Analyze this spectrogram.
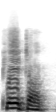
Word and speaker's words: Pietro: All right, and then her signature ally is her big brother, Pietro, or Peter. Pietro. That's how I pronounce it.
